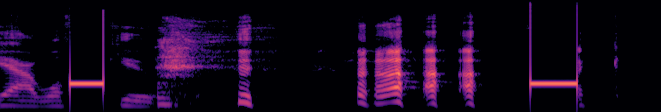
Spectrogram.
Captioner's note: beep; laughs; beep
